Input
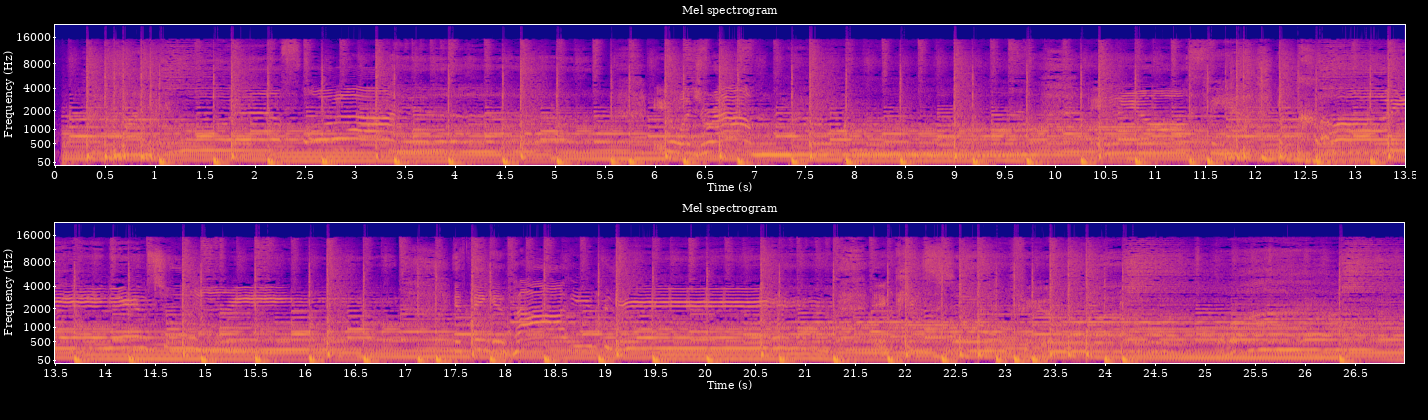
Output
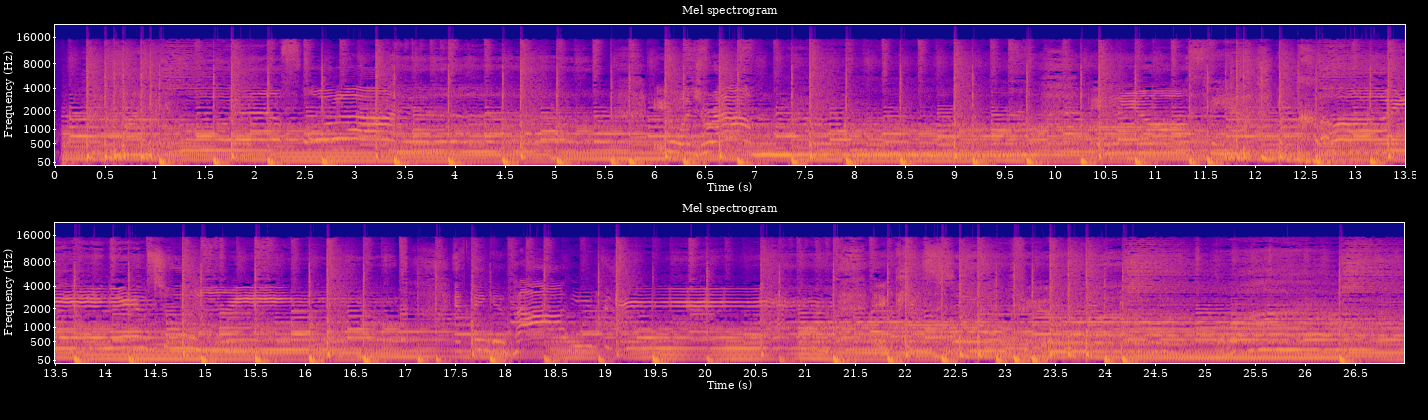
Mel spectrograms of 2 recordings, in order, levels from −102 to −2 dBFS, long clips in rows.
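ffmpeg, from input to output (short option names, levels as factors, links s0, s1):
-filter_complex "[0:a]asettb=1/sr,asplit=3[s0][s1][s2];[s0]atrim=end=17.024[s3];[s1]atrim=start=17.02:end=20.94,asetpts=PTS-STARTPTS,afade=t=in:d=0.004:c=qsin,afade=t=out:st=3.916:d=0.004:c=qsin,acrossover=split=820[s4][s5];[s4]aeval=exprs='val(0)*(1-0.7/2+0.7/2*cos(2*PI*1.2*n/s))':c=same[s6];[s5]aeval=exprs='val(0)*(1-0.7/2-0.7/2*cos(2*PI*1.2*n/s))':c=same[s7];[s6][s7]amix=inputs=2:normalize=0[s8];[s2]atrim=start=20.936[s9];[s3][s8]acrossfade=d=0.004:c1=hsin:c2=qsin[s10];[s10][s9]acrossfade=d=0.004:c1=qsin:c2=hsin"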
